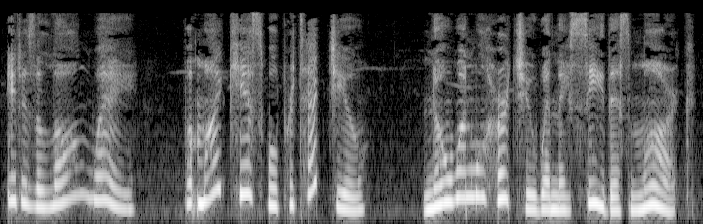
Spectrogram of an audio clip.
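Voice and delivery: high storybook witch, firm promise; reassuring Good Witch. Acted. Good Witch promises Dorothy her kiss will protect her, reassuring.

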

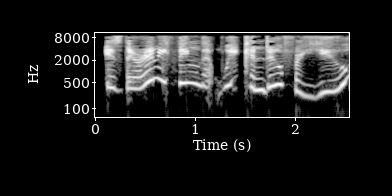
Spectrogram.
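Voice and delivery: very high little-creature voice; eager Winkie. A narrator's reading. Winkie asking Dorothy how to help, high and eager. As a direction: offer help in a high put-on voice. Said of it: "one of the Winkies asked Dorothy".

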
